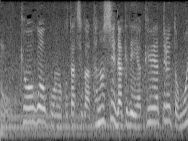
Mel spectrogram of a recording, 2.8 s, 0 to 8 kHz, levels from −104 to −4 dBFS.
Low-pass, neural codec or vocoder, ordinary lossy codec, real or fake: none; none; none; real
